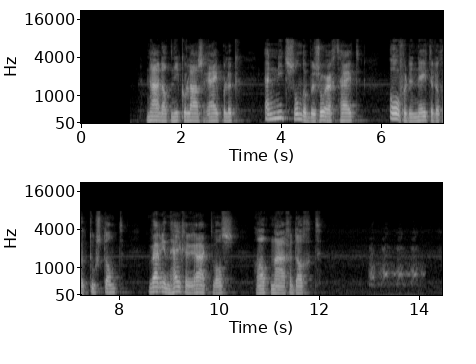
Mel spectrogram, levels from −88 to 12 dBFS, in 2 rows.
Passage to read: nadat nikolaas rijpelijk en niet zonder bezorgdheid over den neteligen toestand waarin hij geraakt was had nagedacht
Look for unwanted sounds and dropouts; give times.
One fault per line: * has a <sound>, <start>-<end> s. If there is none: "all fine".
* has a bark, 13.0-14.1 s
